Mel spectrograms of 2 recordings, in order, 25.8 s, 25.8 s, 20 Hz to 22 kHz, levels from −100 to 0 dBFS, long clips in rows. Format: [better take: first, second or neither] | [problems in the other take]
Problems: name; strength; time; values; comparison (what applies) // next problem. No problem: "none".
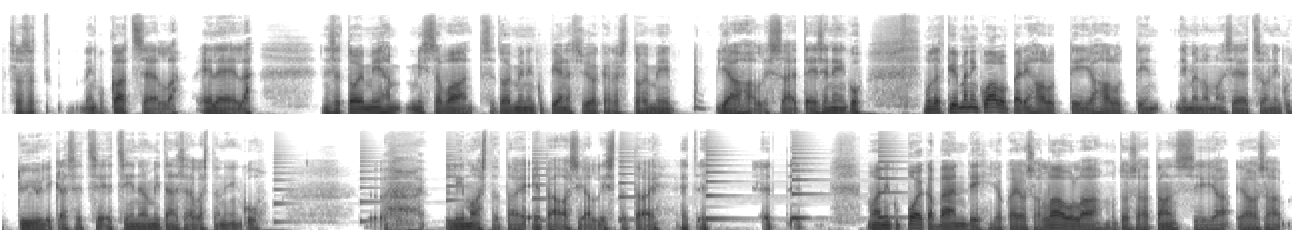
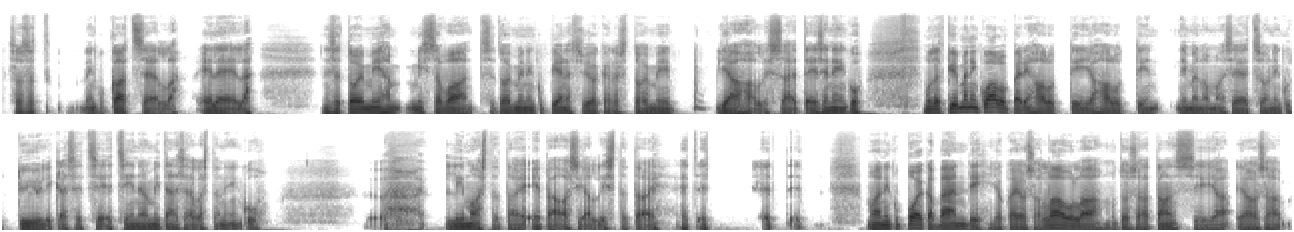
second | phone ringing; noticeable; from 16 to 22 s; peak 8 dB below the speech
